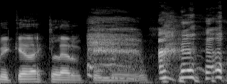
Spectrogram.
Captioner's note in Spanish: Risas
